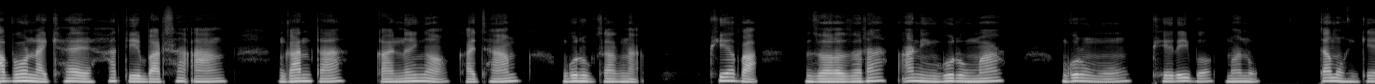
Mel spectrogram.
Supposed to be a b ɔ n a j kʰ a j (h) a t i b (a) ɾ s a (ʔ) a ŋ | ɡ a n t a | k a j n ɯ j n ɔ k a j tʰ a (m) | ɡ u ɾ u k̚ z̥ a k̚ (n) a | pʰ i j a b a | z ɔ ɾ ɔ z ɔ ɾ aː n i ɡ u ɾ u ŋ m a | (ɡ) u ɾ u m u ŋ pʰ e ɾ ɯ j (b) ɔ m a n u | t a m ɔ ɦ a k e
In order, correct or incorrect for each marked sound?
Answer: correct, correct, correct, correct, correct, correct, correct

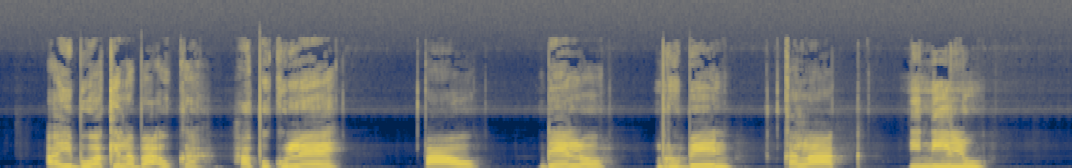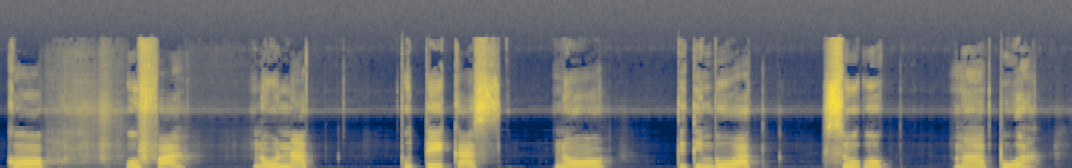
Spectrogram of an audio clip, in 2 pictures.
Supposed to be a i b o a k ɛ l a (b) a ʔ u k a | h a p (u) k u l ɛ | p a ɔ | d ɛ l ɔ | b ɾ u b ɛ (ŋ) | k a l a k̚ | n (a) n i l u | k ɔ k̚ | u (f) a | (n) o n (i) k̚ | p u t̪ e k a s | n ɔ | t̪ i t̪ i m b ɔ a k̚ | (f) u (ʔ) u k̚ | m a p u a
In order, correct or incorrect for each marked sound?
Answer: correct, correct, incorrect: n, incorrect: i, correct, correct, incorrect: a, incorrect: s, correct

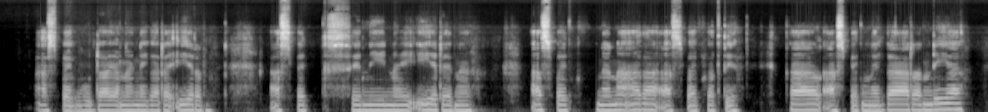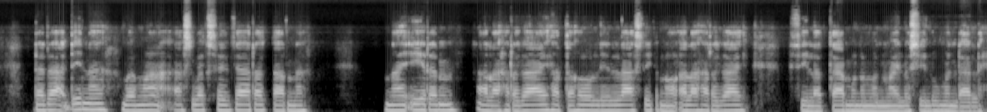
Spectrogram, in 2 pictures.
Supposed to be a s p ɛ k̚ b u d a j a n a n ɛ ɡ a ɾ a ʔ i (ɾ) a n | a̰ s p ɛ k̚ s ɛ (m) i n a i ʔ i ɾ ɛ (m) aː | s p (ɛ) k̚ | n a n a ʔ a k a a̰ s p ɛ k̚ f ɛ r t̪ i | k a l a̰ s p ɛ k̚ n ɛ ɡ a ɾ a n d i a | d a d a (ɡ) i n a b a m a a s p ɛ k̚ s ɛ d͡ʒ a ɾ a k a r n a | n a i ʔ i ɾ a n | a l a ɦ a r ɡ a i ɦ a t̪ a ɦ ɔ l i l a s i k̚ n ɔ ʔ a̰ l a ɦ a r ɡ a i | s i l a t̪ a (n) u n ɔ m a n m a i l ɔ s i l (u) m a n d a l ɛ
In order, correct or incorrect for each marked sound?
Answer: correct, incorrect: n, incorrect: n, correct, incorrect: d, incorrect: m, correct

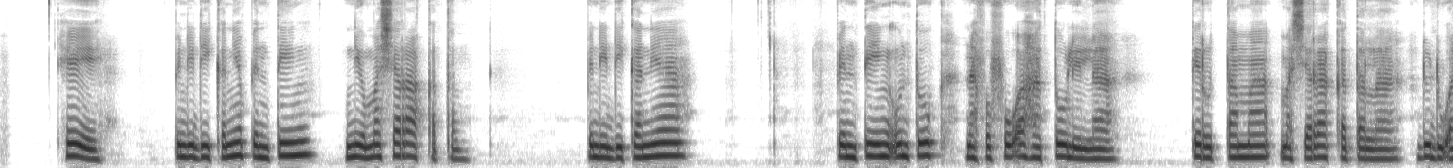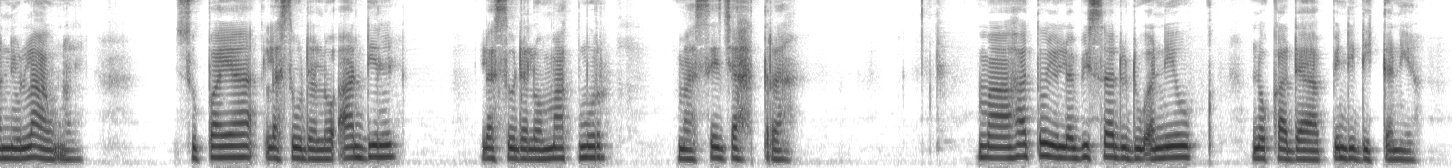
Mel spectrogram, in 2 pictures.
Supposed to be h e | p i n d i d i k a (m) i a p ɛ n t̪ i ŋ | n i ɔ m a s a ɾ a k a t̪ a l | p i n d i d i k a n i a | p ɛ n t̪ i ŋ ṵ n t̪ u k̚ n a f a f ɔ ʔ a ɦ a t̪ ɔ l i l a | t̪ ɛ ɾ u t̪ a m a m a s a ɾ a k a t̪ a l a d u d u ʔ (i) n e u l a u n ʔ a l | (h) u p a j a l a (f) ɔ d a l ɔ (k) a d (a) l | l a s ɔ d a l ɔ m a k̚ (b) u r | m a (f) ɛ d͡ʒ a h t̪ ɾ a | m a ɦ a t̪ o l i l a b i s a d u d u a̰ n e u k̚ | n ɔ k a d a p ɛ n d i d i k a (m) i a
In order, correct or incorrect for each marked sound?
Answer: incorrect: n, incorrect: a, incorrect: s, incorrect: s, incorrect: ʔ, incorrect: i, incorrect: m, incorrect: s, incorrect: n

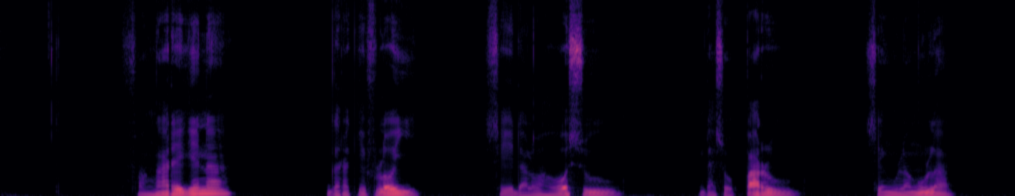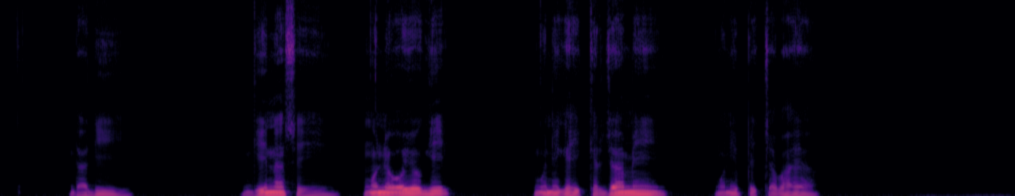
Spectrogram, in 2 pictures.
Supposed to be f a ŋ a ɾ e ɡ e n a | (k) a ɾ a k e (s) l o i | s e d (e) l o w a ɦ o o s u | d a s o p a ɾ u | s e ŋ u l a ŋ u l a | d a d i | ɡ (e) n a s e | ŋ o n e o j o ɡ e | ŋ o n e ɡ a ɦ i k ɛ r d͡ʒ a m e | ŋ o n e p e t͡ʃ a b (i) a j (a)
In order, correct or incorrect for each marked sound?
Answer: incorrect: ɡ, incorrect: f, incorrect: a, correct, incorrect: a, correct

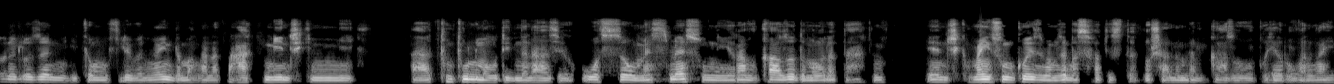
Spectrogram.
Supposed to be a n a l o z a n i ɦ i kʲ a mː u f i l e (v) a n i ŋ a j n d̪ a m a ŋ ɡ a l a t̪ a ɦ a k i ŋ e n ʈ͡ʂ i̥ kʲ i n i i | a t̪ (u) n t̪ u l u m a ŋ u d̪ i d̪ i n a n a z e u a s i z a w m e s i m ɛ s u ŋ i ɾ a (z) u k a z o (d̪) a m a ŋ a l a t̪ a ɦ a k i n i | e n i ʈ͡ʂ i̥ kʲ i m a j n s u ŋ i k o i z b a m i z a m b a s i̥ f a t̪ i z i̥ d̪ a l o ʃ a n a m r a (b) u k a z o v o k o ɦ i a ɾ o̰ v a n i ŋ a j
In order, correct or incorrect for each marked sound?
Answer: correct, correct, incorrect: v, correct, incorrect: v

